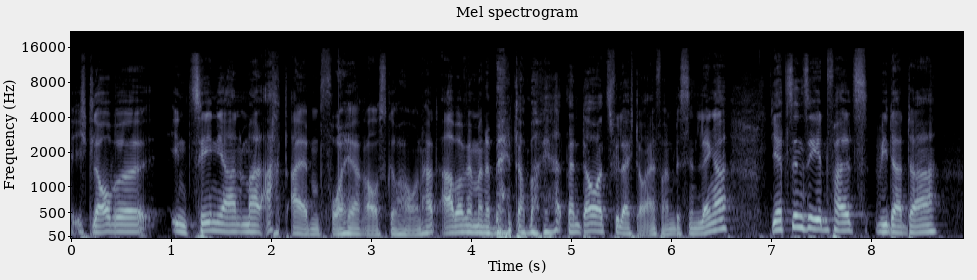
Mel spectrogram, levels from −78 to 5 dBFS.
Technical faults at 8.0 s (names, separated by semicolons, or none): none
